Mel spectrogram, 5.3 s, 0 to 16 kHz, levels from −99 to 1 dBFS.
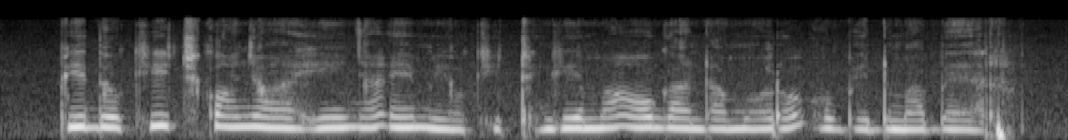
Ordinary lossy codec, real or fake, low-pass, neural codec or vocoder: none; fake; 9.9 kHz; vocoder, 22.05 kHz, 80 mel bands, Vocos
